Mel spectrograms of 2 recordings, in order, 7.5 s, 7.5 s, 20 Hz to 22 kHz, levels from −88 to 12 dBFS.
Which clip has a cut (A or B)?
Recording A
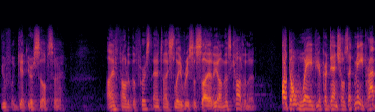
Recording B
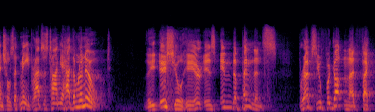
B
